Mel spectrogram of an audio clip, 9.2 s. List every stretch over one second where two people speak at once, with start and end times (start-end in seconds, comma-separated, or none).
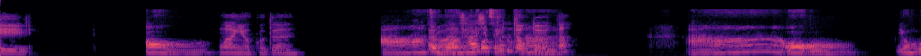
4.3-5.7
